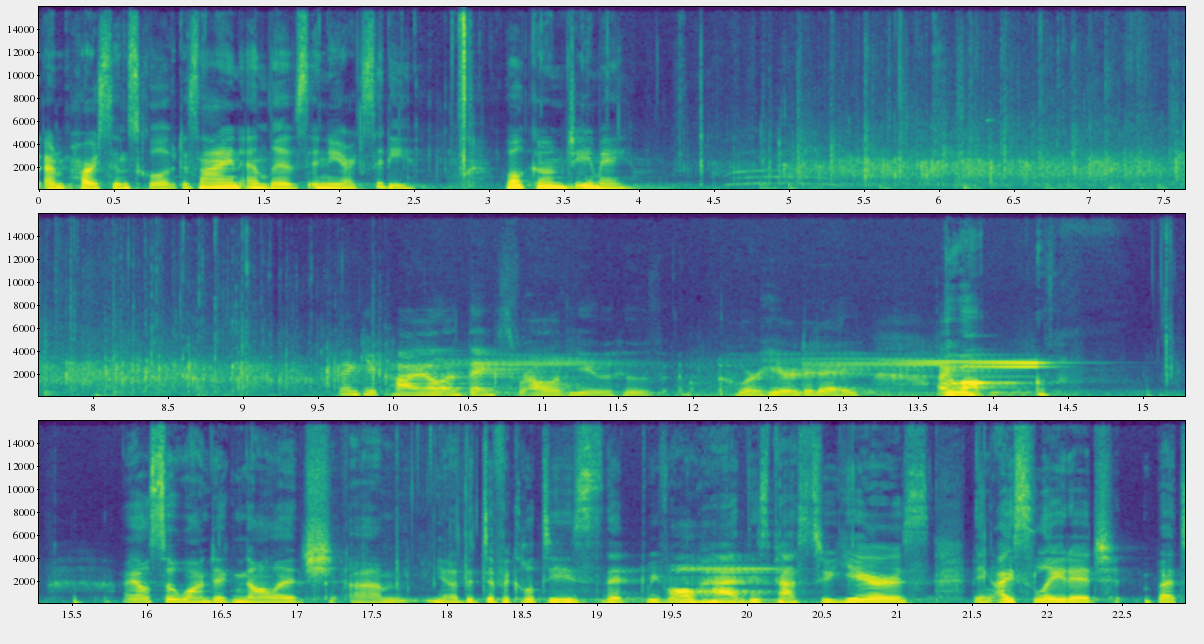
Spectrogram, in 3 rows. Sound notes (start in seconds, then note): 4.4 audience applauds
